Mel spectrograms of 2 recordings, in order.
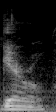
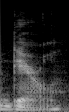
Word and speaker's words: Geralt: All I ask is that you go and talk to my pa, Geralt. Geralt? Team Hard G.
